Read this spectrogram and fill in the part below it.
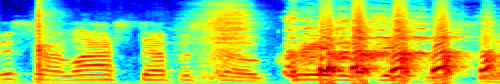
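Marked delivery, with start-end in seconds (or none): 1.4-2.5 high-pitched, loud, belted-out cartoon lion voice. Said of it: "I just sounded like Snagglepuss".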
